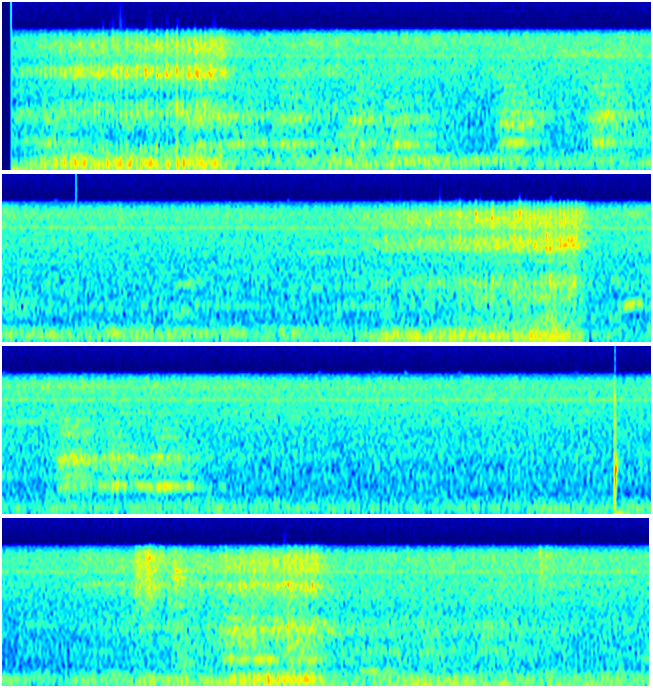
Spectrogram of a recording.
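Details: Weimaraner dog snoring: low, rumbling breaths in rough, uneven pulses, louder bursts near the start, middle and end separated by quieter stretches, with a brief sharp click partway through.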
